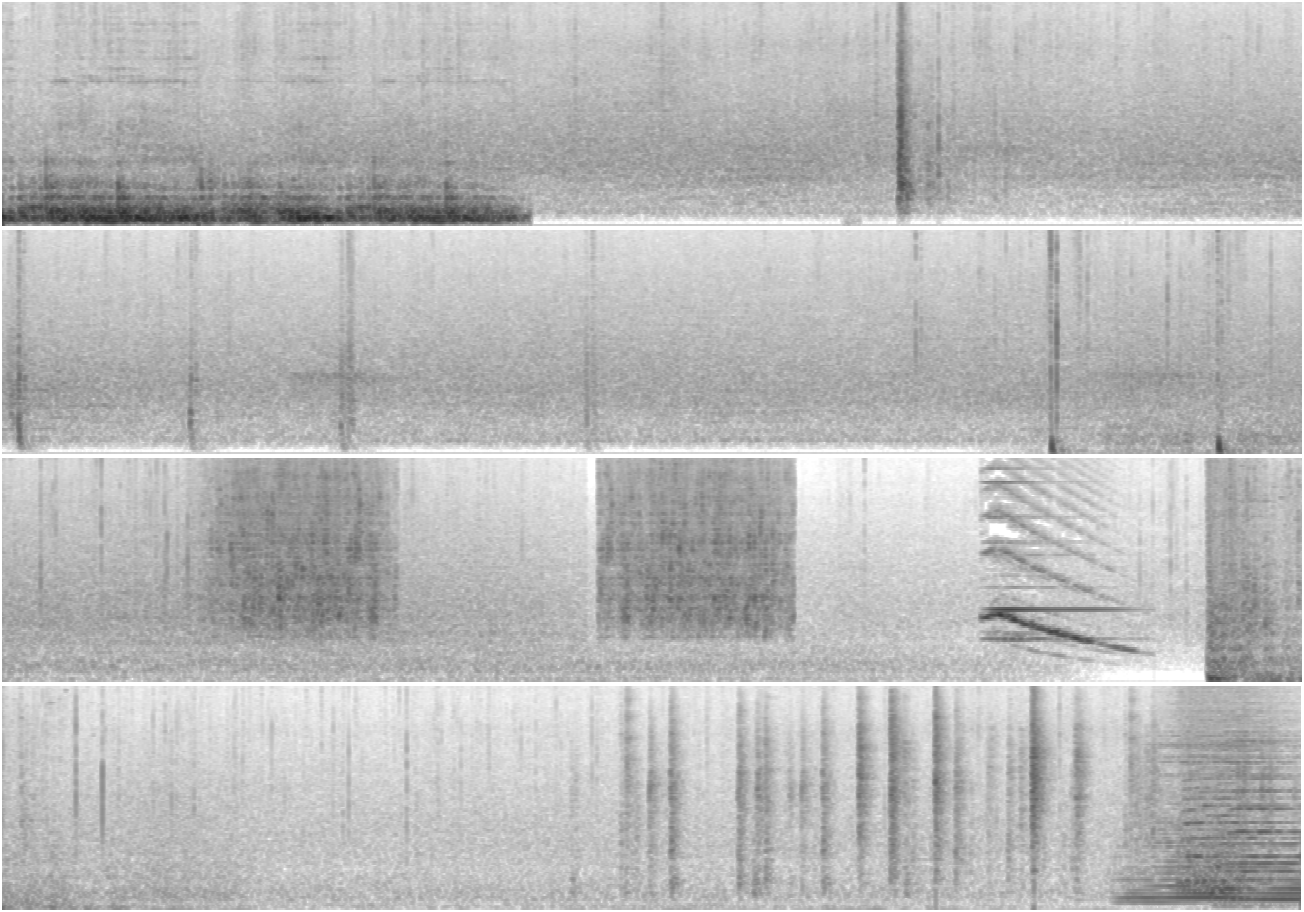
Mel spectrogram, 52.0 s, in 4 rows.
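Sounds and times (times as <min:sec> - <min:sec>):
water pouring onto ground: 0:27.8 - 0:30.0, 0:32.0 - 0:34.0.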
